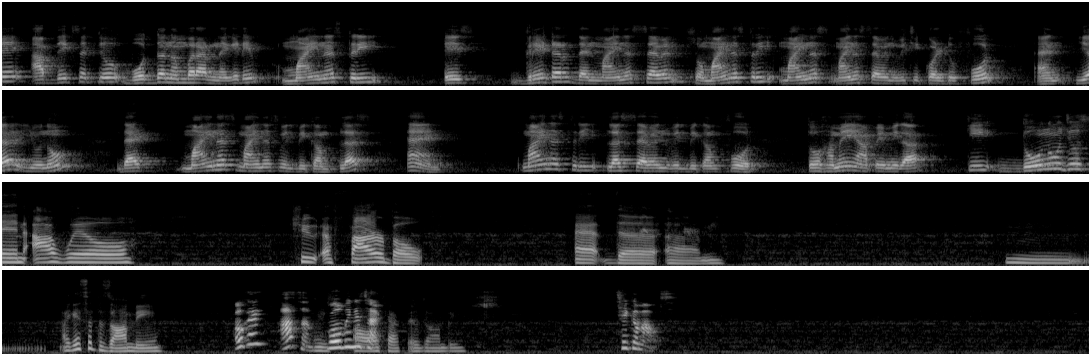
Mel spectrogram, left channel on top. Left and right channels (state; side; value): different; both; correlation 0.00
